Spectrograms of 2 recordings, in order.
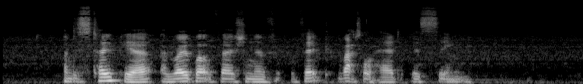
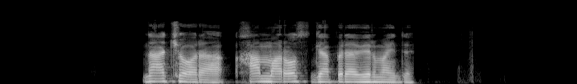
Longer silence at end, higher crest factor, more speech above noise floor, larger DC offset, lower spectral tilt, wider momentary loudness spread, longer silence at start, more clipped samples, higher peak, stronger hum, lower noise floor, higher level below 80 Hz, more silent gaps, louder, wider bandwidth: second, 1.1 s vs 1.65 s; about the same, 20 dB vs 18 dB; second, 33 dB vs 45 dB; neither; about the same, -6 dB/octave vs -7 dB/octave; first, 13 LU vs 10 LU; second, 0.65 s vs 1.45 s; neither; about the same, -2 dBFS vs 0 dBFS; neither; second, -53 dBFS vs -61 dBFS; second, -52 dBFS vs -46 dBFS; neither; second, -21 LUFS vs -16 LUFS; first, 15.5 kHz vs 7.8 kHz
